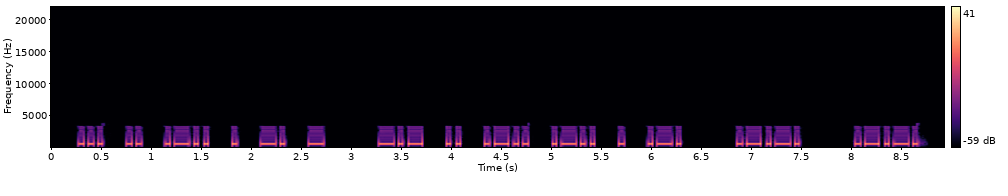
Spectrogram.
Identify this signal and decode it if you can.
Morse code, heard as a keyed tone, about 25 wpm, spaced as for 20 wpm, 550 Hz. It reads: SILENT KILLER <AR> <AR>
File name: podcast / News headlines-1x-25x20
